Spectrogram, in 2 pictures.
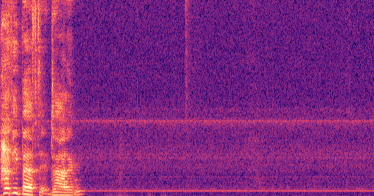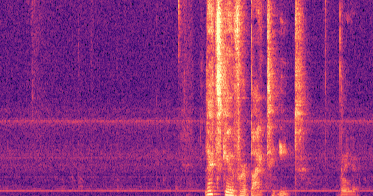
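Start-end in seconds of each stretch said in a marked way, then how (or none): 0.0-10.1 character voice pitched way up, swooping. Writing a birthday message as Astarion: Astarion voice. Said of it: "That's from Astarion".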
